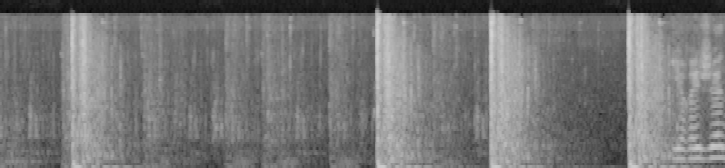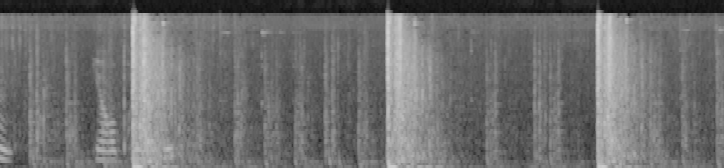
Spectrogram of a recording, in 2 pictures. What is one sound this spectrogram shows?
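A gun fires single loud shots every few seconds, each followed by a short echo.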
